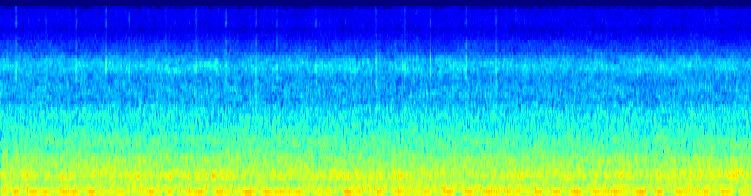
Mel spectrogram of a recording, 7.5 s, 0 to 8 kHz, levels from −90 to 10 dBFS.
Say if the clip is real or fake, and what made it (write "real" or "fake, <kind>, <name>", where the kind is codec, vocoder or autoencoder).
fake, codec, DAC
